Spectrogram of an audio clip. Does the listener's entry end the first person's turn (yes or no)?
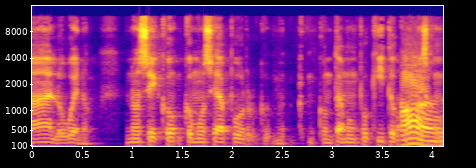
yes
